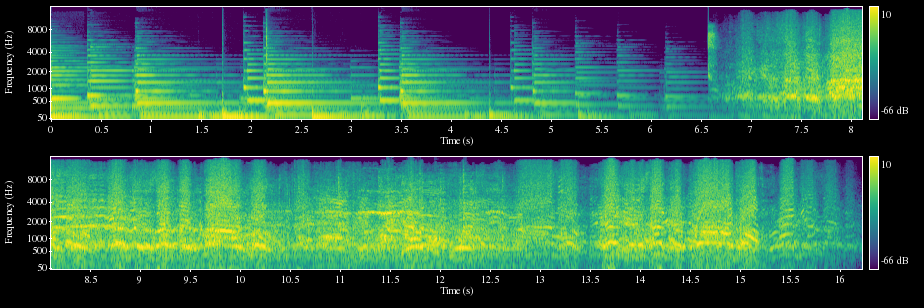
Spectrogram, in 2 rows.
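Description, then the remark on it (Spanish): A short musical passage plays for about six seconds, then cuts to a loud, dense protest crowd chanting and shouting together, sustained until the end, at the March of All Marches in Chile on 21 March 2014. “El 21 de marzo del 2014 se realizó la llamada Marcha de todas las marchas en todo el país más de 40 organizaciones se movilizaron por las principales ciudades de Chile.”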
